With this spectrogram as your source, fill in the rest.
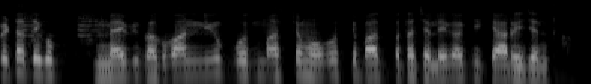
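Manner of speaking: normal talking voice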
